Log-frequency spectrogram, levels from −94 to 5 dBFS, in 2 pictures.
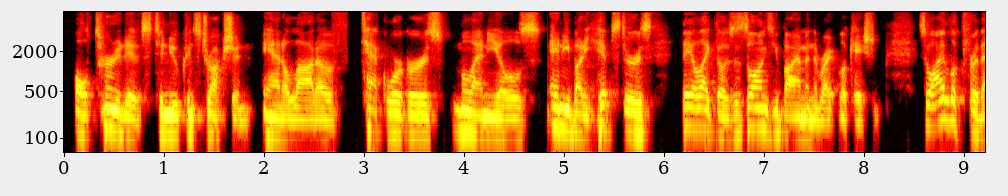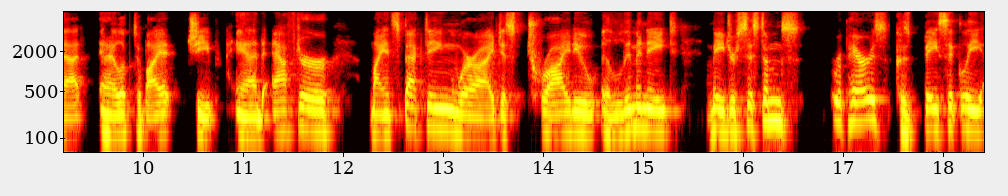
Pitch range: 110-135 Hz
